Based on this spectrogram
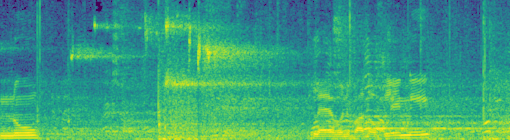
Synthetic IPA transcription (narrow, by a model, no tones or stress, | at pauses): nu | levonipat̪oplini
